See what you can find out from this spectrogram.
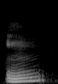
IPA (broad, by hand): ĩ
